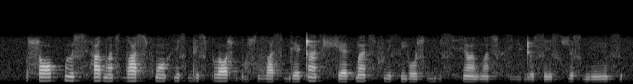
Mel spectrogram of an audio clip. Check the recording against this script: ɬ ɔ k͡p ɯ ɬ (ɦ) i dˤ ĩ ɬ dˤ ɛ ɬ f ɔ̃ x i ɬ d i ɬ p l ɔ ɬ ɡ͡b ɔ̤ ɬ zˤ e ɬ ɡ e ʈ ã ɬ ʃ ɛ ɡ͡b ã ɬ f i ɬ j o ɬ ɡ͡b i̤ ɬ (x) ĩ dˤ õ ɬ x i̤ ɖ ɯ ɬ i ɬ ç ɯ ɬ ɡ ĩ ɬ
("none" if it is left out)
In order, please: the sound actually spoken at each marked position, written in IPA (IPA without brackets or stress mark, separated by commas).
h, h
